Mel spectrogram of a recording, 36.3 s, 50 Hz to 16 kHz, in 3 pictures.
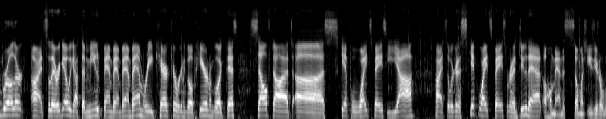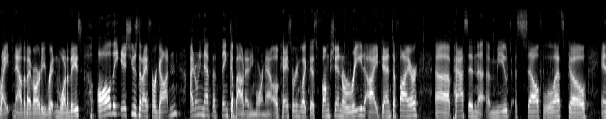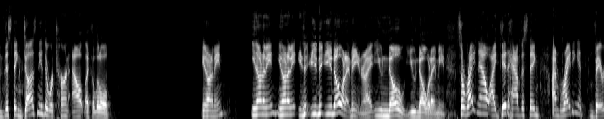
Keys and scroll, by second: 0.0-12.9 typing, 11.4 ctrl+d, 14.0-25.1 typing, 33.6-35.5 typing, 35.3 ctrl+c, 35.4 ctrl+:, 35.6 Return, 35.9 ctrl+u.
